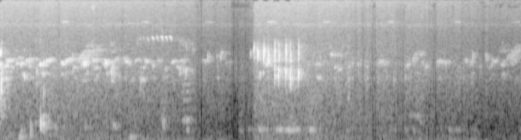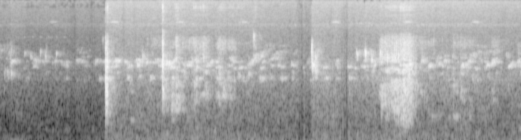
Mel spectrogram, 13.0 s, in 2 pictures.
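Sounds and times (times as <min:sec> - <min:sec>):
small birds chirping: 0:00.0 - 0:13.0
brief rustle: 0:11.2 - 0:11.8.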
